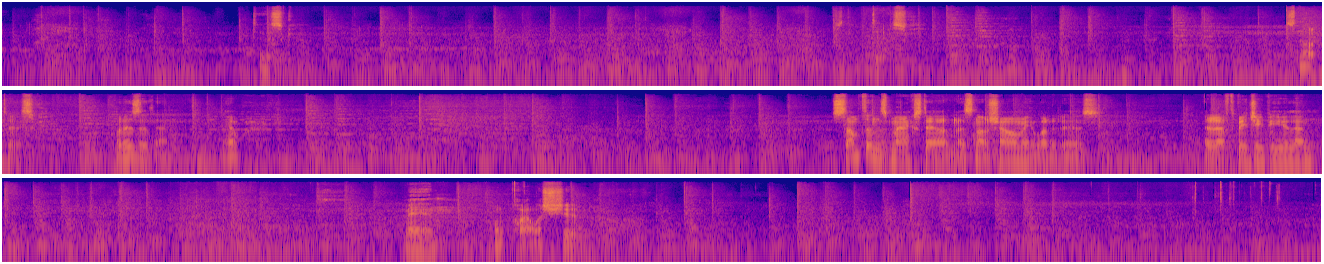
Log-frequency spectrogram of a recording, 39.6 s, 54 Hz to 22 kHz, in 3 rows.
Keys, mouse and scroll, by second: 39.1-39.5 alt+drag.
